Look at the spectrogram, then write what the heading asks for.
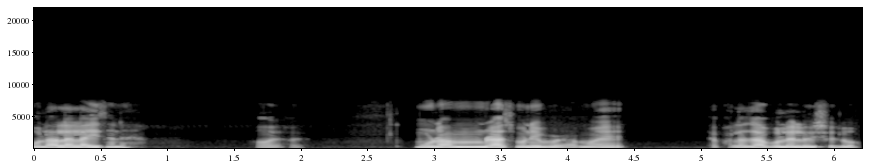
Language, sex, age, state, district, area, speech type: Assamese, male, 30-45, Assam, Biswanath, rural, spontaneous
